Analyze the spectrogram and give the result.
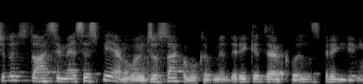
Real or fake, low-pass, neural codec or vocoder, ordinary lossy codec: fake; 7.2 kHz; codec, 16 kHz, 0.5 kbps, X-Codec, HuBERT features, trained on balanced general audio; Opus, 64 kbps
